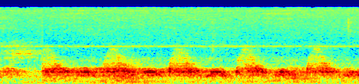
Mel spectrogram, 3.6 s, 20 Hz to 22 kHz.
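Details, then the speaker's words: Home fetal Doppler picking up the mother's own heartbeat: rhythmic whooshing pulses over a steady hum, about 90 a minute. It is slower than the fetal heartbeat, which is almost double. "so this is her heartbeat which is what we heard last time it went away that's me"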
